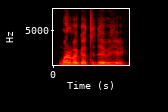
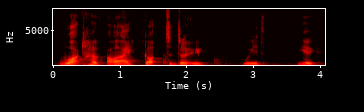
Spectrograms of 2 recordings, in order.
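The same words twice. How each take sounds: First: It sounds dismissive, brushing the matter off. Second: It sounds like a sincere, genuine question.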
